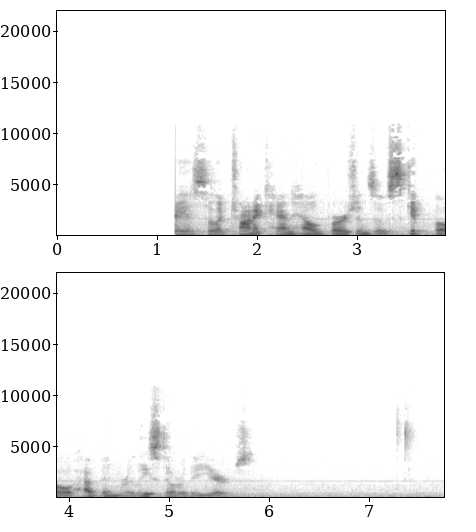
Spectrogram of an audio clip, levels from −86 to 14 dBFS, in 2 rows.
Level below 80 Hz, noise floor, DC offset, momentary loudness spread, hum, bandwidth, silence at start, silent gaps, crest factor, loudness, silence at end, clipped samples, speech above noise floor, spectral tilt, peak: -70 dBFS; -59 dBFS; under 0.1%; 12 LU; none; 11 kHz; 1.15 s; none; 22 dB; -29 LUFS; 0.15 s; under 0.1%; 30 dB; -4 dB/octave; -10 dBFS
